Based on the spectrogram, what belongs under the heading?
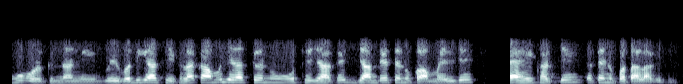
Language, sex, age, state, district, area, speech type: Punjabi, female, 45-60, Punjab, Gurdaspur, urban, conversation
